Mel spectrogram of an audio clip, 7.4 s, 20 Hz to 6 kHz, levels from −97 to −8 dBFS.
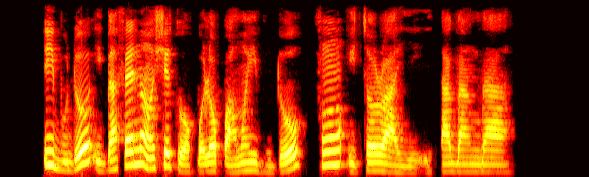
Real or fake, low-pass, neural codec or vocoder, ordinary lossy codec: real; 5.4 kHz; none; AAC, 32 kbps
